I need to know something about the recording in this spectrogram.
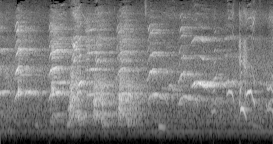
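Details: Several puppies about four weeks old, described as happy little guys, whine and yip over one another in high, wavering, bent tones, with overlapping short cries and rising squeaks throughout, plus a steady low hum underneath.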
